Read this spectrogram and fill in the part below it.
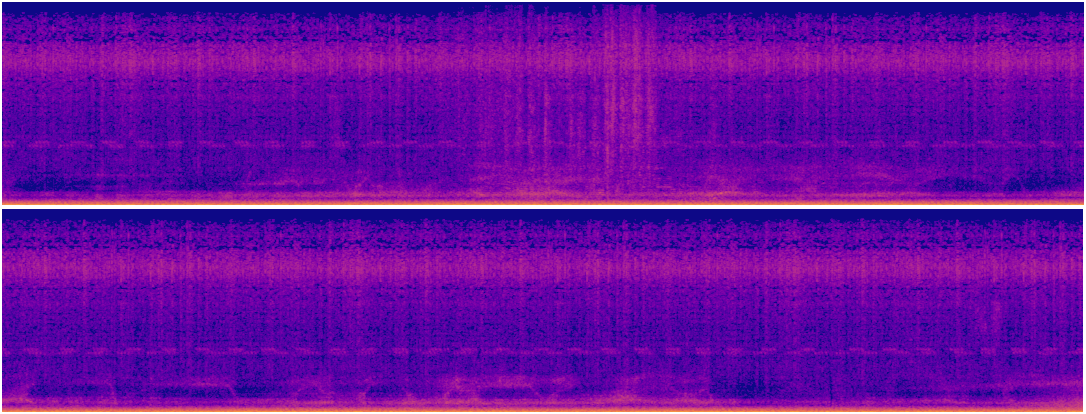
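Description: Wind rustles through trees outdoors.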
